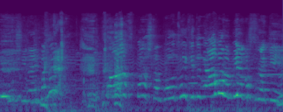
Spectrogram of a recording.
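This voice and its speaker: A woman uses a put-on character voice at an extremely high pitch and a very fast pace, with clear music in the background. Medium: short film. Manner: sharp, confrontational.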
